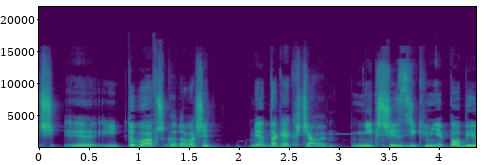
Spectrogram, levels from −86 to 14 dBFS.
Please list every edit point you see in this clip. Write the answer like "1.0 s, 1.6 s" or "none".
1.1 s, 2.3 s, 3.1 s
